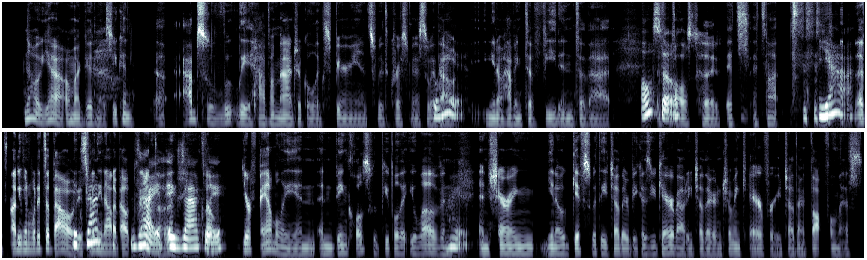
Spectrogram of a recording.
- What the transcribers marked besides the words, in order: tapping; chuckle; other background noise
- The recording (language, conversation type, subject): English, unstructured, How can I create a holiday memory that's especially meaningful?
